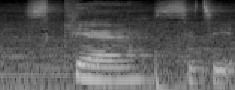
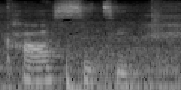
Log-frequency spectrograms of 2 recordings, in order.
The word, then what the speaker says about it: scarcity: start with this word scarcity care City I know a lot of people will say it's car city it's not the long R sound after this the next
